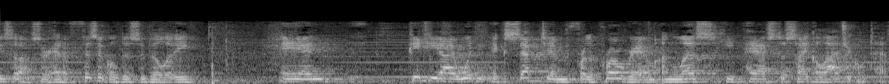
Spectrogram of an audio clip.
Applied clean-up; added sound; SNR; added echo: none; Bowed string instrument; 17 dB; none.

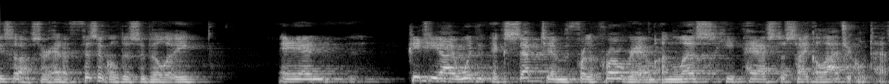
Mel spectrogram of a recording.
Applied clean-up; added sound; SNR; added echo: neural mask model Resemble Enhance denoiser.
